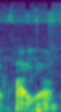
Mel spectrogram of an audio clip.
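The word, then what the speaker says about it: choir: 해석해 볼게요 더 자 이거 초어 아니고요 초어 아닙니다이라고 읽혀요 듣기 평에서 되게 자주 나오는 단어 무슨 뜻이니 합창단이입니다 절대 알아들 수가 없겠죠 어입니다 과이어 합창단이란 뜻입니다 자 해석해 보죠 연주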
